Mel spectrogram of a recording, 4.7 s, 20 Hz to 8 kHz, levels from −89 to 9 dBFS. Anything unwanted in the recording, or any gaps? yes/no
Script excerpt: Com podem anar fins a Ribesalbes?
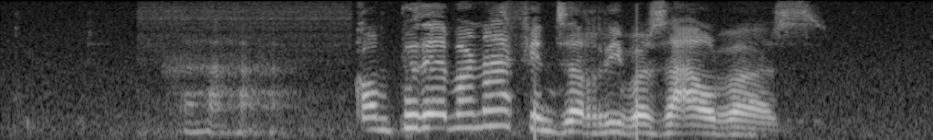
yes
